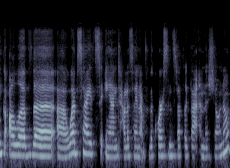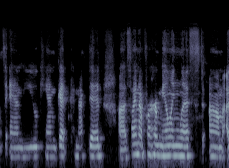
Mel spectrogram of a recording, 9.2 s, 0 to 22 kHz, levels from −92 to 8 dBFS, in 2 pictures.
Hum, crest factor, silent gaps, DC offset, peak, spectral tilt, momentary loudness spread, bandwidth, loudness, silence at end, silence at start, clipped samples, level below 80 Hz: none; 18 dB; none; under 0.1%; -10 dBFS; -4 dB/octave; 12 LU; 12.5 kHz; -28 LUFS; 0 s; 0 s; under 0.1%; -68 dBFS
